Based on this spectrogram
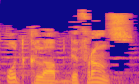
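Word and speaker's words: Hot Club de France: В 1932 году Юг основал от Club de France. Первое H французы не произносят, отсюда и фонетическое от Club de France.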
